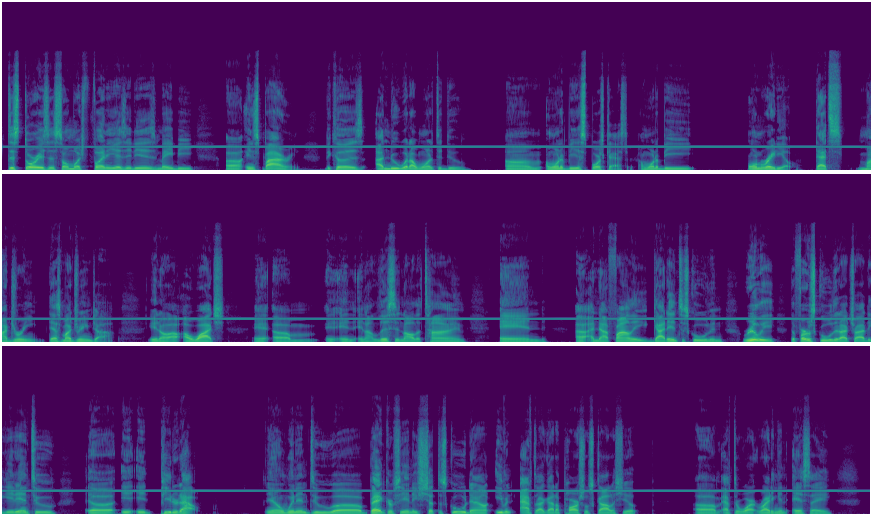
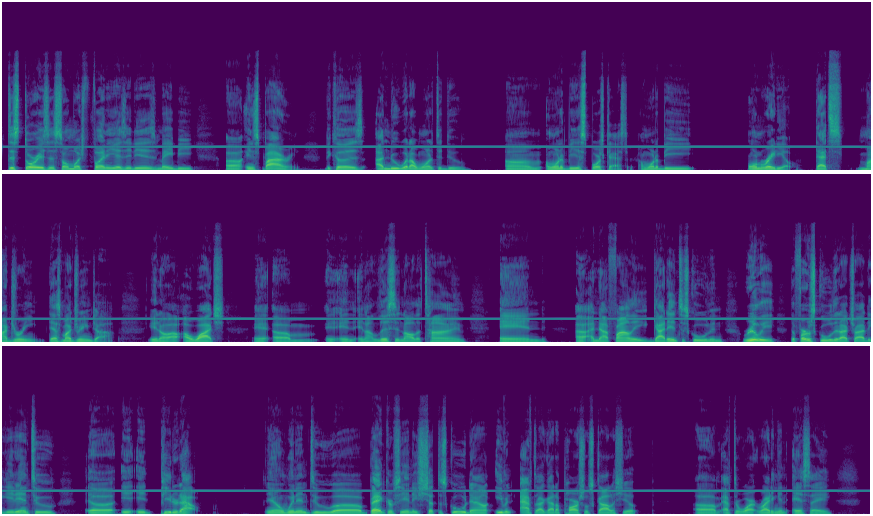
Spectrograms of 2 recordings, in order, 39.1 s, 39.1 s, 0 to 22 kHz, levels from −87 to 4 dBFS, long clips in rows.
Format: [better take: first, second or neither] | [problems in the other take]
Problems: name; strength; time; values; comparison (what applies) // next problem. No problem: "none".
neither | high-pitched whine; noticeable; throughout; 3 kHz, 20 dB below the speech; the same in both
